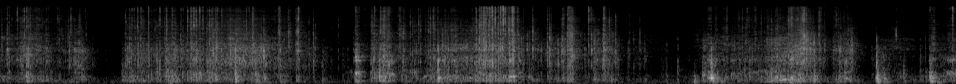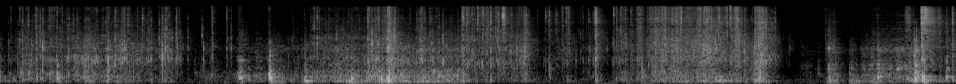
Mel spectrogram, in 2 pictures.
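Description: Clear plastic bags of LEGO bricks crinkling in bursts as they are taken out of the box and set down, with short pauses between.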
